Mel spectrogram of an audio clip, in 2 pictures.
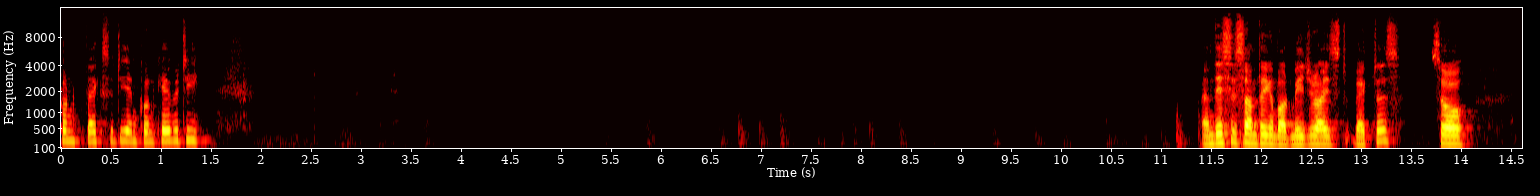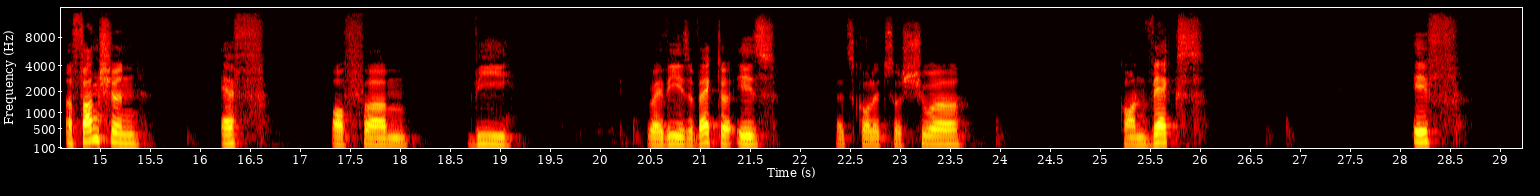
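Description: A man speaks calmly, lecturing, with long pauses.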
